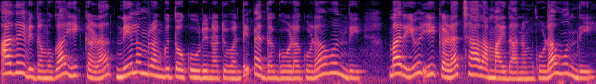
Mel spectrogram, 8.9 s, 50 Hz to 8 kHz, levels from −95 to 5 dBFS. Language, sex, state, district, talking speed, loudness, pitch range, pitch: Telugu, female, Andhra Pradesh, Guntur, 105 wpm, -18 LUFS, 195-290 Hz, 230 Hz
